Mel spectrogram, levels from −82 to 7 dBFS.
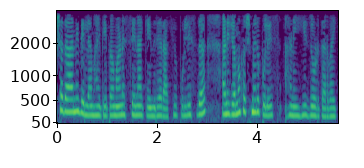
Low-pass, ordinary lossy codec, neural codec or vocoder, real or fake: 3.6 kHz; none; none; real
